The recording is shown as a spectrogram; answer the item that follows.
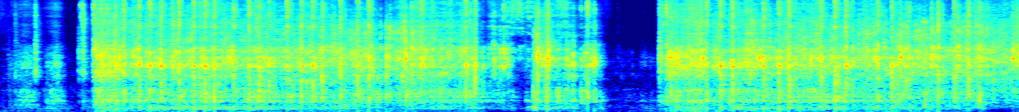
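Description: Small battery-powered electric motor and plastic gearing of a vintage Masters of the Universe Attak Trak toy running steadily, working again after its contacts and motor brushes were cleaned. It cuts out briefly about six seconds in, then runs again.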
